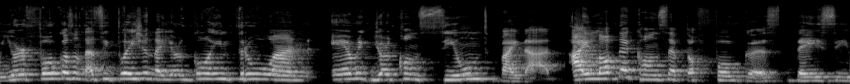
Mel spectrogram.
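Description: A woman's voice: medium pitch, fairly bright tone, roomy sound. A woman from Cuba with a Puerto Rican accent, a mindset coach speaking as a podcast guest, enthusiastic and reflective, often laughing as she talks. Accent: Puerto Rican Spanish. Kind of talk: casual podcast interview.

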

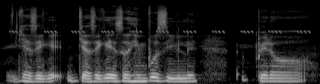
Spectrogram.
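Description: An actor playing a lonely, shy ten-year-old boy in an audio drama, speaking haltingly and pleadingly. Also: mid-range voice, a little mellow. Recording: faint noise, night insects and frogs. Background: crickets and frogs at night.

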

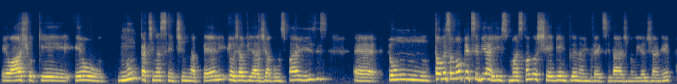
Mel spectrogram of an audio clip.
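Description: Interviewee: man from Congo, non-native speaker, high mellow voice, earnest storyteller. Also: unhurried. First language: not Portuguese. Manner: earnest storytelling with frequent restarts and soft laughs. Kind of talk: personal life story in an interview.

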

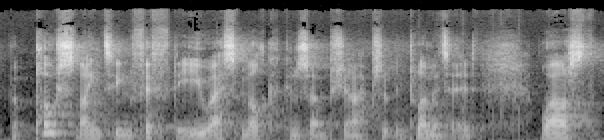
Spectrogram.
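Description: Bright-voiced man, chatty podcaster. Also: on the low side, normal speed. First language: Welsh. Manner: chatty, enthusiastic, reeling off facts and figures. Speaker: podcast co-host. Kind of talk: casual podcast chat.

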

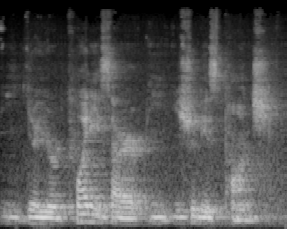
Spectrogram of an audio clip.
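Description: A man's voice: lowish voice, a little slow. A man from Peru, in his thirties, answering interview questions thoughtfully, often repeating words and ending sentences with "right?". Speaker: podcast guest. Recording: very echoey room, faint ambient noise.

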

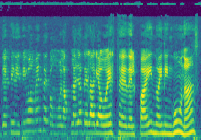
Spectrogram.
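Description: A woman's voice: high voice, steady tone, moderate pace, fairly bright tone, a little hiss or hum. A woman with a Puerto Rican accent, a legislator, speaking politely as a radio guest with some hesitant fillers. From Puerto Rico. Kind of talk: formal, courteous radio chat. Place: radio studio.

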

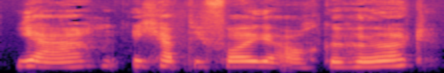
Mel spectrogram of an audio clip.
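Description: A woman's voice: a little high, steady tone, measured pace, mellow. Swabian-accented woman, easygoing. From Swabia, Germany. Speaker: guest athlete. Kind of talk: casual interview.

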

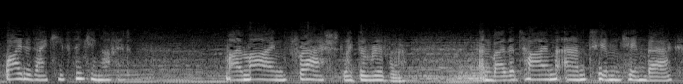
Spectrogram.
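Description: An actress playing an anguished but resolute self-sacrificing wife in an old-time radio drama, with earnest, deliberate, dramatic phrasing. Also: female voice, medium pitch, steady tone, natural voice. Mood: troubled, brooding. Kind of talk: old-time radio drama acting and first-person narration. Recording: muffled old radio recording, music behind.

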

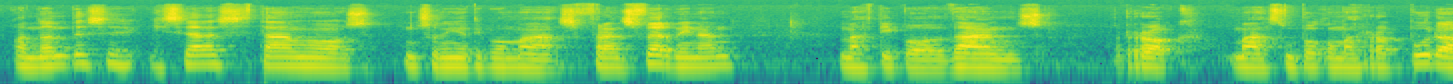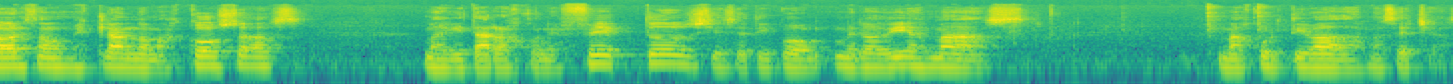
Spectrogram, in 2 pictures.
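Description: A man's voice: medium pitch, fairly even intonation, moderate pace, reverberant, a little hiss or hum. A man from Argentina, a band musician, talking casually and easily in a radio interview. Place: radio studio.

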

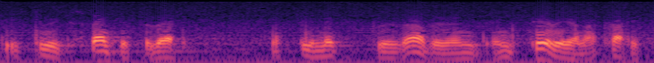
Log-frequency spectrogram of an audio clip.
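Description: Old tinny radio play, a calm sneaky smuggler, really low voice, formal clipped lines. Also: male voice, brisk, a little hiss or hum. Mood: calm, secretive. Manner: formal, clipped, precise phrasing. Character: calm, secretive male drug smuggler aboard ship. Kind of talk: 1930s radio drama acting.

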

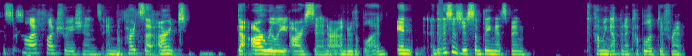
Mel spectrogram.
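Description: A woman's voice: mid-range voice, fairly even intonation, moderate pace, a little hiss or hum, rough recording. Woman in her 30s hosting a chill podcast, lots of "like", laughs a bunch. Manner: chatty, laughs often, says "like" a lot. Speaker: podcast host. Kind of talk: casual faith podcast chat. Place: in a room with a co-host, in person.

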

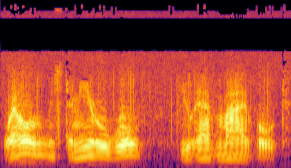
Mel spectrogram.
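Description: An actor playing a genial, courteous, chatty host of an old-time radio mystery show. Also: male voice, low-pitched, lively intonation, measured pace, music in the background. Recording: dull, noisy vintage radio recording.

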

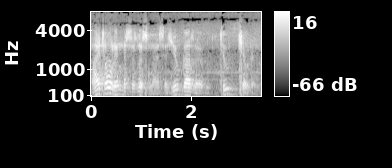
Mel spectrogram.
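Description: A man giving a witness statement, recalling conversations haltingly in colloquial, repetitive, emphatic phrases. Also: mid-range voice, big pitch swings. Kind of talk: unscripted, halting recollection. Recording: dull, faintly noisy old field recording.

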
